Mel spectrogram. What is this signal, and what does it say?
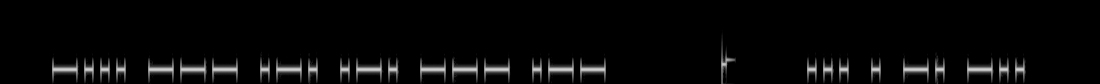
Morse code, heard as a keyed tone, about 15 wpm, 700 Hz. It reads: BORROW SEND
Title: Sentences from Top 1500 Words - New Word Drill - 15wpm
